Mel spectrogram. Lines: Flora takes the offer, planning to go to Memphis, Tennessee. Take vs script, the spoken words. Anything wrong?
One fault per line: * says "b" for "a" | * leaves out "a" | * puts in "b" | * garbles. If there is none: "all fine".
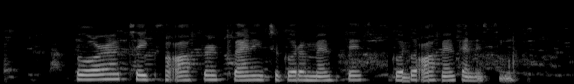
* leaves out "the"
* garbles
